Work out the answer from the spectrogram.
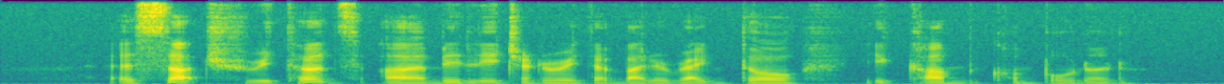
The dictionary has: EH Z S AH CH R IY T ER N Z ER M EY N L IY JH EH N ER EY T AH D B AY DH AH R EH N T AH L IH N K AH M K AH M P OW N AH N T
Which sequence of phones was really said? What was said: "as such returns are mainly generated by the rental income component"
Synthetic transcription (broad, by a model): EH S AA CH R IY T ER N S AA M EY N L IY JH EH N ER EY T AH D B AY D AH R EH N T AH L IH K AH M K AH M P OW N AH N T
